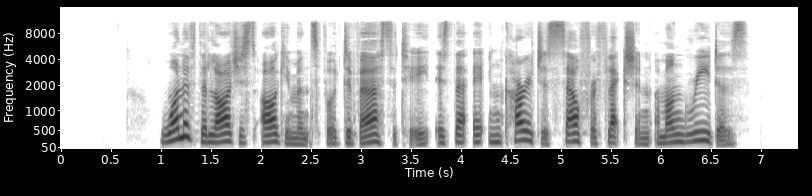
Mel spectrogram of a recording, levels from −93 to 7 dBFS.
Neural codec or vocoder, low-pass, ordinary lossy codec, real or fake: none; 10.8 kHz; AAC, 64 kbps; real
